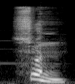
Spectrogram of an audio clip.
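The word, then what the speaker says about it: shun: is pronounced as shui s-h-u-n is pronounced soon s-h-u-o is pronounced as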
